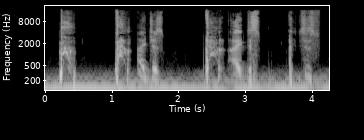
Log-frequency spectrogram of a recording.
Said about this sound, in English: More coughing. This time liquid leaked out of the side of John's mouth.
